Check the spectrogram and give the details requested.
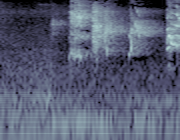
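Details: Long-tailed shrike singing vigorously on a master track for teaching other birds: a few rough, buzzy squawks in quick succession after a short quiet start.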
